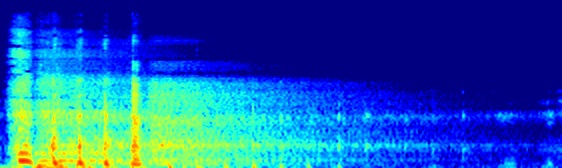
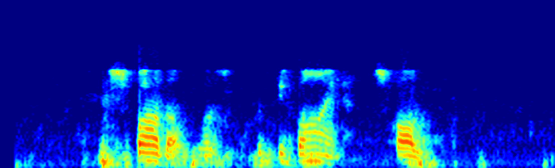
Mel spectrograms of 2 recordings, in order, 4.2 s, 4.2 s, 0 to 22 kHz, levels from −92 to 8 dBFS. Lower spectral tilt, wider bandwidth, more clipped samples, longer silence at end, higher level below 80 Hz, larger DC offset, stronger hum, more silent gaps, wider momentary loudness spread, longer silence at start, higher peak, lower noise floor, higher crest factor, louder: first, -8 dB/octave vs -6.5 dB/octave; first, 11 kHz vs 4.2 kHz; neither; first, 2.1 s vs 0.9 s; first, -30 dBFS vs -44 dBFS; neither; neither; neither; first, 22 LU vs 19 LU; second, 0.05 s vs 0.75 s; about the same, 0 dBFS vs -2 dBFS; about the same, -63 dBFS vs -62 dBFS; about the same, 20 dB vs 20 dB; about the same, -18 LUFS vs -20 LUFS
